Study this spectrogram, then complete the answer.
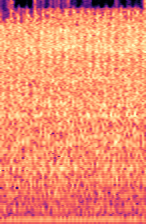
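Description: A Hyundai Genesis Coupe BK Grand Touring engine idles steadily with a low, even hum and faint rumble, close and continuous for a brief moment, no voices.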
